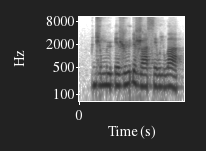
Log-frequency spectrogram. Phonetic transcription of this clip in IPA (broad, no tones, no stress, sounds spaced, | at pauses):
d͡ʑ u m ʉ ʔ e ʐ ʉ ɗ e ʐ a s e w i w a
